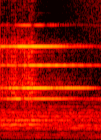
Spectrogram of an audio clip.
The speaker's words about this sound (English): We were awakened by the phone ringing.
